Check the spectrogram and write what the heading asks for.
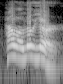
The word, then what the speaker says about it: hallelujah: But he says the way to pronounce the word is hallelujah, like E-R-N.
